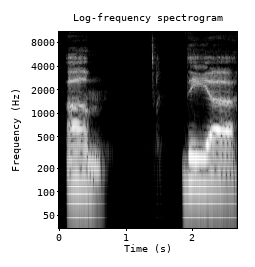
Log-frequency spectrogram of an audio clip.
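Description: A single short, crisp click from a gadget pencil lands in a quiet gap, framed by two long, sustained vocal sounds before and after it.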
